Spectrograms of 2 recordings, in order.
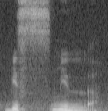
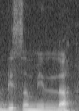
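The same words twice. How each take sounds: First: The s sound flows with a steady stream of air. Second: The s sound is released too quickly and bounces. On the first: The speaker calls it right. "hati-hati untuk sin jangan dibanturkan, dialirkan anginnya" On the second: The speaker calls it wrong. "Terlalu cepat barangkali melepaskan sinnya sehingga terpantulkan dia"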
